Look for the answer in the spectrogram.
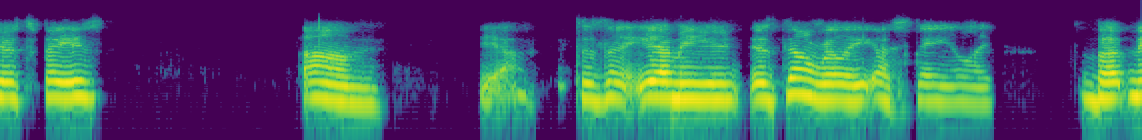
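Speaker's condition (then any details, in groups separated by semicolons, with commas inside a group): Cerebellar ataxia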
